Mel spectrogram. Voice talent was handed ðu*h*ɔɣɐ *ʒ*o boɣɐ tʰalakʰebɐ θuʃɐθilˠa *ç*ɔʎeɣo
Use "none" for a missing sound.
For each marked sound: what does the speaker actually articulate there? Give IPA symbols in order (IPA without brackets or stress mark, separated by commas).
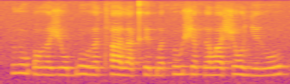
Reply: ʔ, ʒ, ʃ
